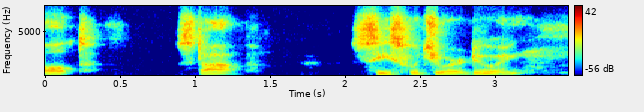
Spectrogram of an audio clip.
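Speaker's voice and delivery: level, flat monotone robot voice. Droids come walking up in a story, speaking in a monotone droid voice. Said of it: "in the typical monotone droid voice".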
